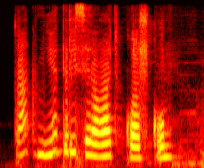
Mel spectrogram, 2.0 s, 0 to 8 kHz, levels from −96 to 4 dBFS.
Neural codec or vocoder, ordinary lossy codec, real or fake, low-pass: codec, 16 kHz in and 24 kHz out, 0.6 kbps, FireRedTTS-2 codec; none; fake; 7.2 kHz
